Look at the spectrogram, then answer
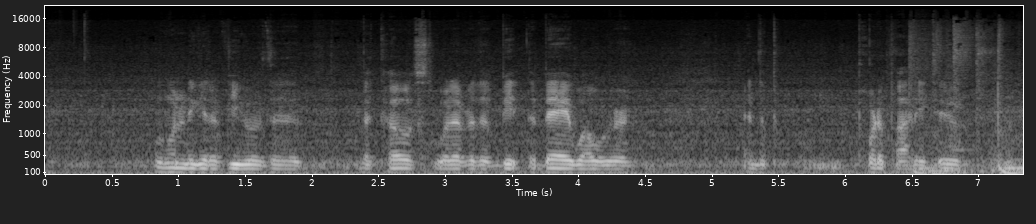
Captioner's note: mumbling incoherently about the porta potty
